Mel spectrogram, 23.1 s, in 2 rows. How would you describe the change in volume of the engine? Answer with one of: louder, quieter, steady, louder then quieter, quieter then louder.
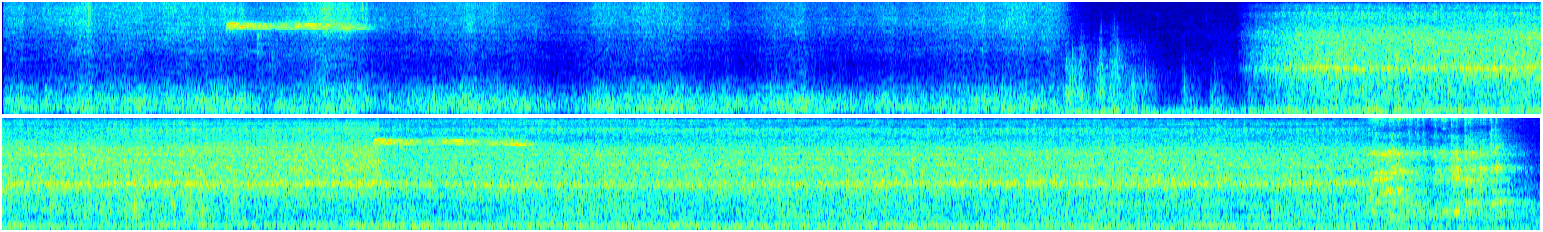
steady.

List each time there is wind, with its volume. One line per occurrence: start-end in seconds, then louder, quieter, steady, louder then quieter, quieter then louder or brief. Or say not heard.
0.0-23.0 steady.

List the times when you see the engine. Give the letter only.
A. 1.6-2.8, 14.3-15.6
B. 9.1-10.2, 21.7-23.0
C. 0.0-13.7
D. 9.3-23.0
D.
